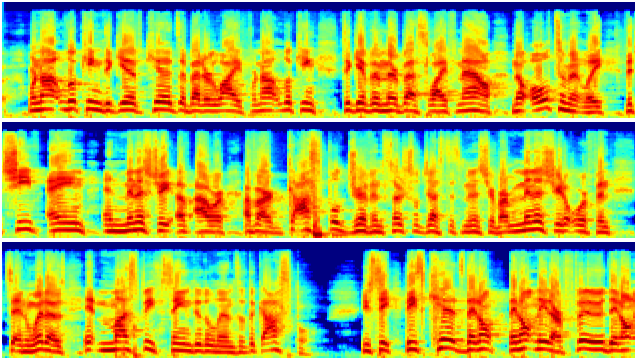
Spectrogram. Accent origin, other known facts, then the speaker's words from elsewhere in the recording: Alabama, United States; As your pastor said, I am a hick from Alabama, and I am a well-cultured hick, though I will tell you.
